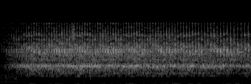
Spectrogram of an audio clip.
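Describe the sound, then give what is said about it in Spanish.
A roulette wheel spins with a rapid, continuous stream of bright ticking clicks, steady and fairly loud throughout, with no voices over it. “Último pasada, Marlene, por la ruleta, niño rotense.”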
